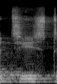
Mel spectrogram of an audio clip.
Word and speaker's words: gist: इसी प्रकार से इसमें दे रखा है GIST, तो GI आगे जी के बाद में, इसलिए यहाँ पर इसका उच्चारण क्या होगा, ज होगा। तो ये क्या हो गया, जीस्ट, जीस्ट यानी सारांश।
